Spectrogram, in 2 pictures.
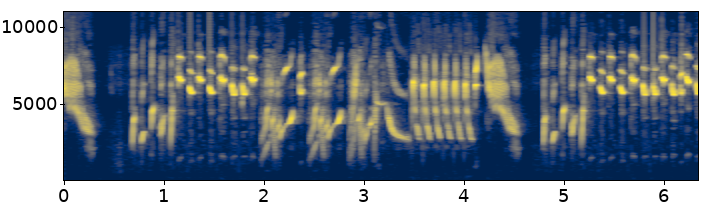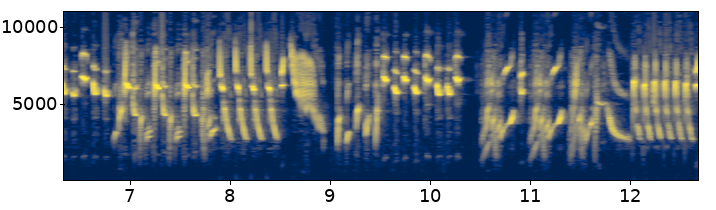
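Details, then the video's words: Lure song of a European goldfinch for trapping birds. Bright tinkling twitters mix with rapid repeated notes and buzzy downslurs in near-continuous phrases with short gaps. "Saka yakalama sesi"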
